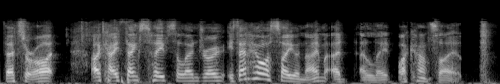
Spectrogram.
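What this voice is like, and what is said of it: Strong accent. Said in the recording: “My accent is quite strong.”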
